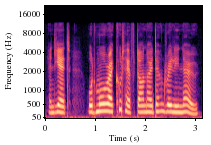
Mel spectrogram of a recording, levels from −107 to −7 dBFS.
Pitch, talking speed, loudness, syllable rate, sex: 230 Hz, 230 wpm, -16 LUFS, 4.9 syllables/s, female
